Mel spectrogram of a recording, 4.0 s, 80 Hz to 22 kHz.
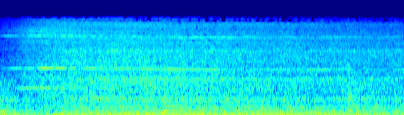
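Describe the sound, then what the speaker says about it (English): A Fokker F-28 jet airliner of Turkish Airlines taxis toward runway 35 at Izmir, its engines giving a steady, unbroken broadband roar with no pauses or voices. "The crew receives clearance to taxi and heads to runway 35."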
